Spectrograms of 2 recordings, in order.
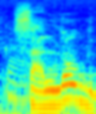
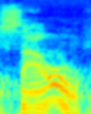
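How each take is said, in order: First: The word has an L sound in the middle. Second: The word has no L sound in the middle. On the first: This is the standard form. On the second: This is how Cebu speakers say it.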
